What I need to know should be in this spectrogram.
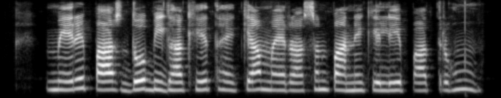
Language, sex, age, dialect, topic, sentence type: Hindi, female, 18-24, Awadhi Bundeli, banking, question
